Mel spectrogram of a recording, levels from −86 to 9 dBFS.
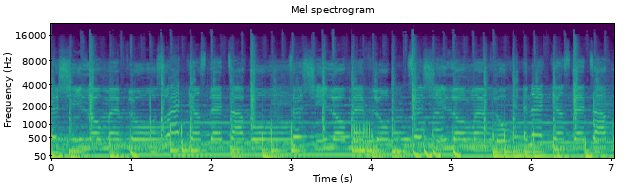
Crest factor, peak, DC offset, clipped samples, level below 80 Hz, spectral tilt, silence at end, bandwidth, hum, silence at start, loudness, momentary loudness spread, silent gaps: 10 dB; 0 dBFS; under 0.1%; under 0.1%; -14 dBFS; -5.5 dB/octave; 0 s; 16.5 kHz; none; 0 s; -11 LUFS; 3 LU; none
